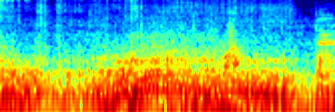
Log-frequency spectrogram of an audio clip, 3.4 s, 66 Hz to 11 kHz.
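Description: A 1966 Corvette Sting Ray with a 350 HP LS1 engine revs up from a start, rising then settling, close and fairly loud.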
